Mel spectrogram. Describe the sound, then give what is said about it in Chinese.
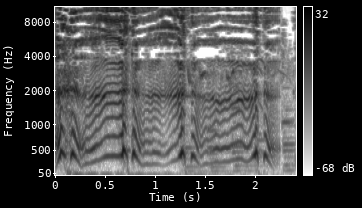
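A voice performs the sad, wailing sobs of a shy little goose with a bare, featherless bottom. A few drawn-out, quivering cries rise and fall in pitch, with short breaks between them. “珍珍伤心的哭了。”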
